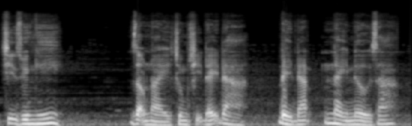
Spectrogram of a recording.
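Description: A man's voice: mid-range voice, moderate pace, a little mellow, faint music behind, close to an everyday voice. A man voicing a nosy, blunt middle-aged village woman who pries in a familiar, gossipy way, in a spoken ghost story. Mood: prying. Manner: prying, familiar.

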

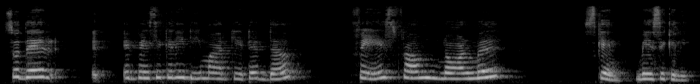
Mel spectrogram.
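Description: A young woman gives a medical lecture in a high voice. She speaks slowly and explains things step by step, often stopping to check with a "right?". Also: mellow.

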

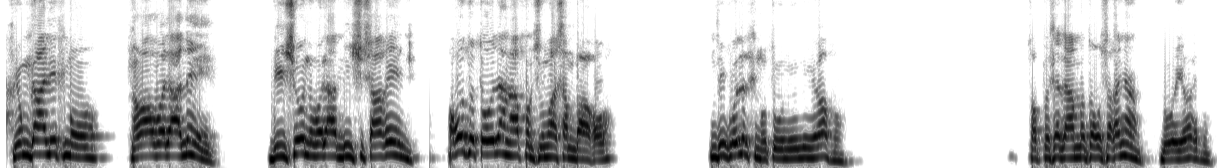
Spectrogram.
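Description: Older man with a high-pitched voice. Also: fairly quick, mellow. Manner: storytelling with frequent tag questions. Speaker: interviewee, former inmate. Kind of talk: casual recounting of prison life.

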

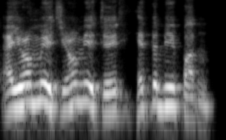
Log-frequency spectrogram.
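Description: A man's voice: on the high side, lively intonation, fast talker, darkish tone. A man in his fifties from Ghana, hosting a video call interview from home in a friendly, chatty, upbeat way, often repeating phrases. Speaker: host. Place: home room with wooden beams. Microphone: video call webcam.

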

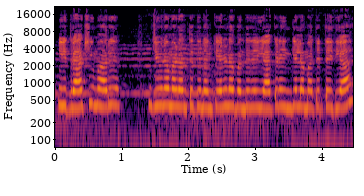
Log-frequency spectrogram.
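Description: A woman's voice: extremely high pitch, level tone, quick pace, fairly bright tone, faint music behind. A young female performer playing an orphaned village girl who begs not to be called a thief, in a family drama. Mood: pleading. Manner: pleading, begging. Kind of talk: amateur family drama acting.

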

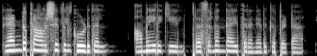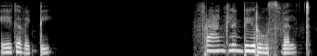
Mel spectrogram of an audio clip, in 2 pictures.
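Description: A Malayali woman reading quiz questions and their answers for exam coaching, in a slow, measured manner. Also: fairly high pitch, fairly even intonation, no echo, dull audio.

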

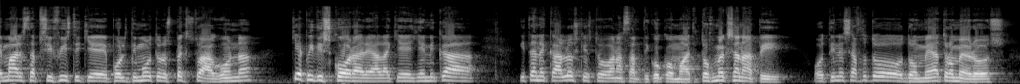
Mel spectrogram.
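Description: A man's voice: a little high, fairly bright tone. A man hosting a solo football fan podcast, talking in a plain-spoken, opinionated and rambling way. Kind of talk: casual solo podcast commentary.

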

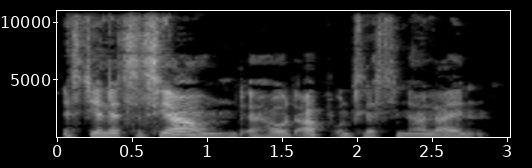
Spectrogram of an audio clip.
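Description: A woman voicing an eager, pushy teenage boy wizard who speaks quickly and a little awkwardly in a fan-fiction audiobook. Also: lowish voice, natural voice.

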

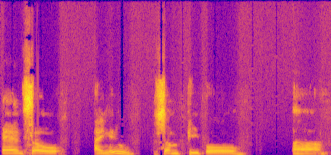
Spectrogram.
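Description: A man's voice: mid-range voice, extremely slow, dark tone, dry recording, dull audio. A middle-aged man being interviewed about dog breeding, telling long rambling anecdotes and acting out the people he quotes. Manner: acts out quoted people in shifted voices.

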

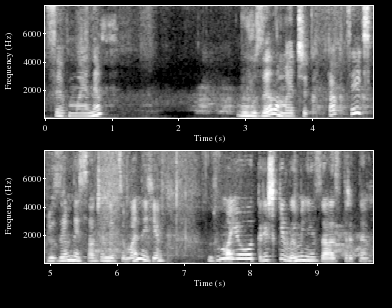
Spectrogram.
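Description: A woman's voice: mid-range voice, expressive, unhurried, pauses often, dark tone, slight background noise. A woman with a young child, chatting fondly to her viewers as she unpacks rose seedlings. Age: adult, has a young child. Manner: fond, chatty, talks to viewers. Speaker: rose gardening vlogger. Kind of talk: casual unboxing chat.

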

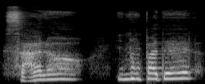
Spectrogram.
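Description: A young blue dragon, cheerful and playful, speaking in a high, lively storybook voice, as a man reads him aloud. His pitch climbs high. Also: moderate pace. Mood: upbeat. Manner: upbeat, playful.

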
